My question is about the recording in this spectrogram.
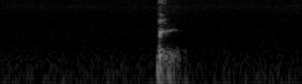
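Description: Near silence, with one short, faint sound about a second in.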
